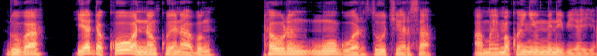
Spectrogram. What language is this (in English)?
Hausa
